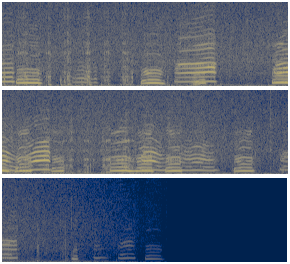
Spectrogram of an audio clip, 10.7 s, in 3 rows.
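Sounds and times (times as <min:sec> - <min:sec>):
beaver: 0:00.0 - 0:02.8, 0:03.4 - 0:07.4.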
